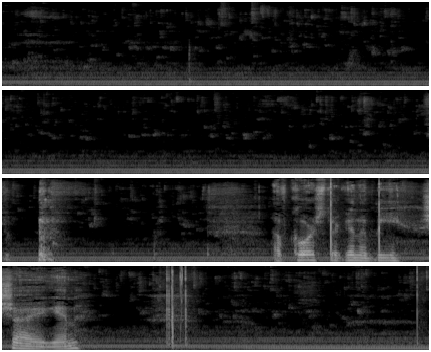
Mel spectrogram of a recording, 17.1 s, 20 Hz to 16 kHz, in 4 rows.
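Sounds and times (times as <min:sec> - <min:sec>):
electrical hum of aquarium equipment: 0:00.0 - 0:17.0
water ticks and drips: 0:00.0 - 0:17.0.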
